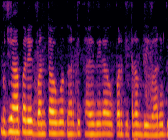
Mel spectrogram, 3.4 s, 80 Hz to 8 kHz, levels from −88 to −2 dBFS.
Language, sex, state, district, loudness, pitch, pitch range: Hindi, female, Uttar Pradesh, Varanasi, -18 LUFS, 215 Hz, 210-230 Hz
